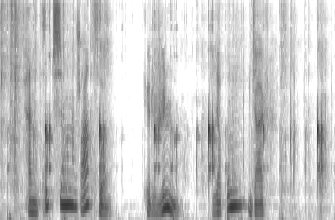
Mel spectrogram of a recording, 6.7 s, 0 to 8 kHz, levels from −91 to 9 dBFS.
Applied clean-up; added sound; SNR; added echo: neural mask model RNNoise.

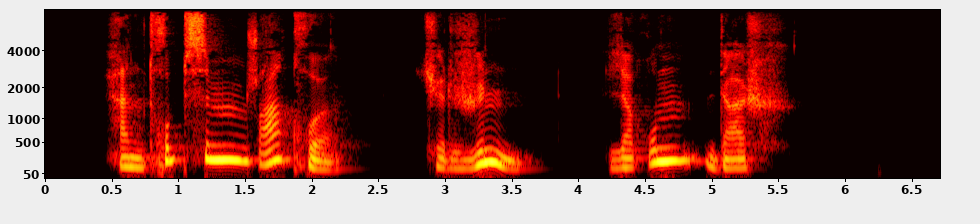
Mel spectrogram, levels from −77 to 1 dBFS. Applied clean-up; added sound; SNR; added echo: none; none; none; none.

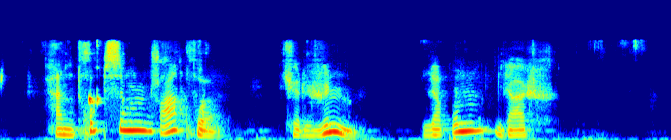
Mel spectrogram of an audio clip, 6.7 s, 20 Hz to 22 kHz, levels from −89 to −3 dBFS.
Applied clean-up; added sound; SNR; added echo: neural mask model Resemble Enhance denoiser.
